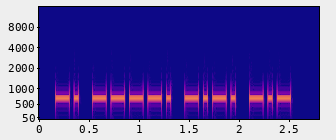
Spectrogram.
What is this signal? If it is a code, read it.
Morse code, heard as a keyed tone, about 23 wpm, 700 Hz. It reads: N9CK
